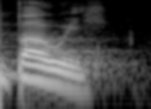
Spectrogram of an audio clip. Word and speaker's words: Bowie: How do you say it? Bowie, Bowie. Bowie. We've got some Bowies. Depends if you're northern or southern, apparently.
